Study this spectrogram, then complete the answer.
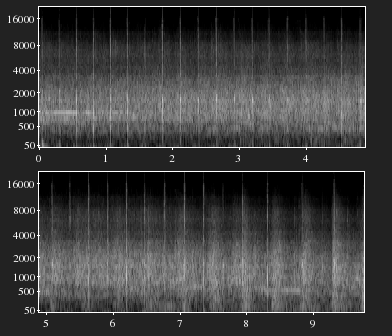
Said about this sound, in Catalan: Un aplaudiment.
